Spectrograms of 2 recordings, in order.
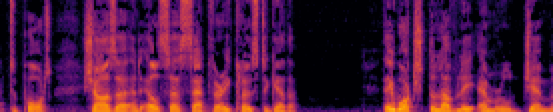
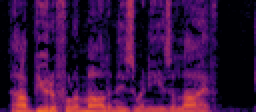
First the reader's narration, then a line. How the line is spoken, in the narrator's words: Shaza murmured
